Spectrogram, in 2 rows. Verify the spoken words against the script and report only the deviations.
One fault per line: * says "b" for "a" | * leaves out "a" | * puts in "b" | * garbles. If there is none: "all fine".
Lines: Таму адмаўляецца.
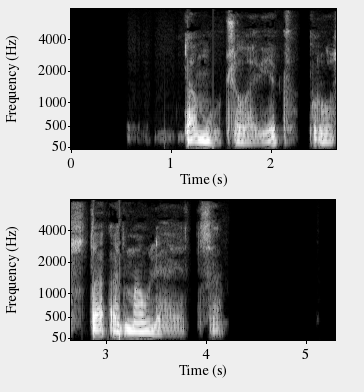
* puts in "чалавек проста"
